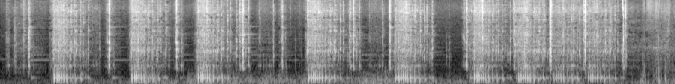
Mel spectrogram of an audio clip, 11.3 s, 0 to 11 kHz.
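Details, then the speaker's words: Svityaz BT-430 petrol brushcutter that stalled after refuelling: repeated pulls give short ragged bursts about once a second then die; plug keeps getting wet, air filter soaked in oil; flooding, fouled plug. "але працювати так і не хоче чомусь заливає свічку от як видно мокрувата"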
